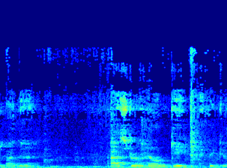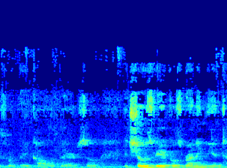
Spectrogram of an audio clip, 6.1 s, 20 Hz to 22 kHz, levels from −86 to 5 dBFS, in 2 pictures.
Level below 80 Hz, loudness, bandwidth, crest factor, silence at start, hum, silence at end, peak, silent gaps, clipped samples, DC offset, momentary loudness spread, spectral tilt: -60 dBFS; -34 LUFS; 16 kHz; 20 dB; 0 s; none; 0 s; -16 dBFS; none; under 0.1%; under 0.1%; 21 LU; -3 dB/octave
